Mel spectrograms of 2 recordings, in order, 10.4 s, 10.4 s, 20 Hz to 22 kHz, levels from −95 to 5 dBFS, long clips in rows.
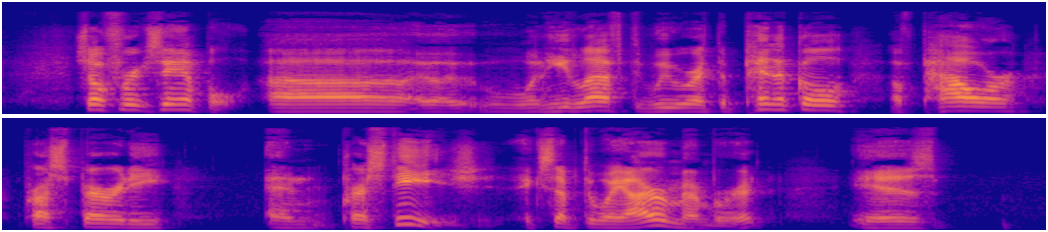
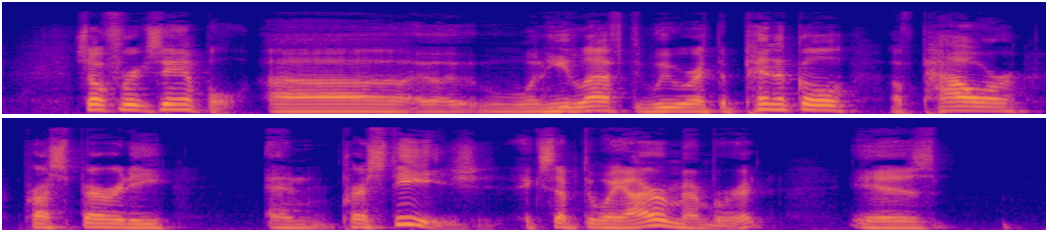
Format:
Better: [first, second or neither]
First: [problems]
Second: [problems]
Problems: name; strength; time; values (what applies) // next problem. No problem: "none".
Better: second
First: thin; very; fading below 850 Hz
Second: none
